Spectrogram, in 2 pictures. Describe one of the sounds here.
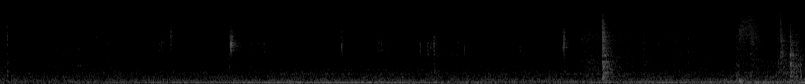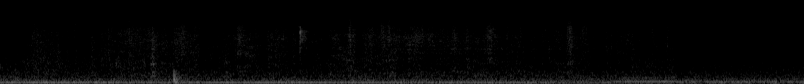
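Oil trickles softly into a metal pan.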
